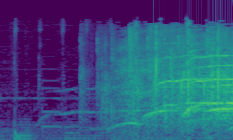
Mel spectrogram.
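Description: The last notes of a song fade away, then audience applause swells up from about a second in, with a few voices calling out over it.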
